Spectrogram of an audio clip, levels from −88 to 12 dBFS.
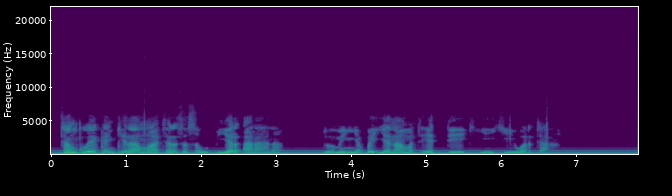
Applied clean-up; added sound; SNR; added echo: none; Organ; 1 dB; none.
